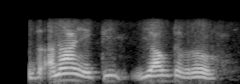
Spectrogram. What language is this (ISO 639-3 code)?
mni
